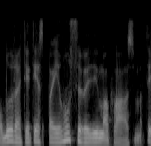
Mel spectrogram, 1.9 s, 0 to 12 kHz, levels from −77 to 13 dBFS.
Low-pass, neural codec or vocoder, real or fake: 7.2 kHz; codec, 16 kHz, 1 kbps, X-Codec, HuBERT features, trained on balanced general audio; fake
